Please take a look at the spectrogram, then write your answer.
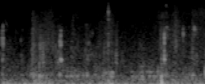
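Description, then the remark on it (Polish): Crunching and chewing of a raw radish, with sharp bites and wet mastication repeating irregularly, no talking. “Słyszę, jak chrupiesz rzodkiewkę.”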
